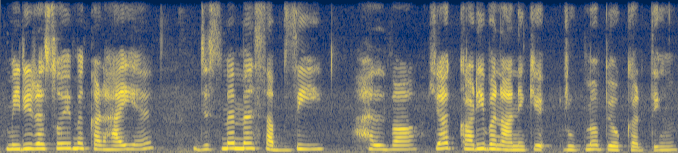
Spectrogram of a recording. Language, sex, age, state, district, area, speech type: Hindi, female, 18-30, Madhya Pradesh, Bhopal, urban, spontaneous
